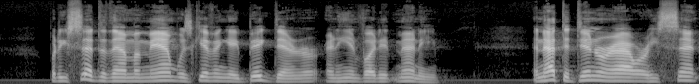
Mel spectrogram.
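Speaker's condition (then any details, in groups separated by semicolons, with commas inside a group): No condition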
